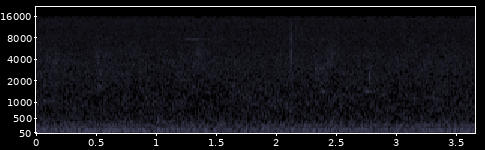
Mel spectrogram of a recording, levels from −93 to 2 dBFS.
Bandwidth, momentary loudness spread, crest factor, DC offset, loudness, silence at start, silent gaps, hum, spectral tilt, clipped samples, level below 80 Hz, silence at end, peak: 16 kHz; 1 LU; 26 dB; under 0.1%; -61 LUFS; 0 s; none; none; -2.5 dB/octave; under 0.1%; -76 dBFS; 0 s; -38 dBFS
